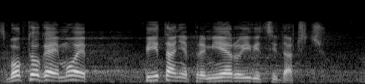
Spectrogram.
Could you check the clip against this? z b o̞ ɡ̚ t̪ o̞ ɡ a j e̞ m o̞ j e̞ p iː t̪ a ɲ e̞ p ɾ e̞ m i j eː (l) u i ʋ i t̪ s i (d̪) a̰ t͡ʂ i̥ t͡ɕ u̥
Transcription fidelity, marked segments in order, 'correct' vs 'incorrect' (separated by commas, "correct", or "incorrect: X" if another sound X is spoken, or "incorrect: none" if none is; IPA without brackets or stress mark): incorrect: ɾ, correct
